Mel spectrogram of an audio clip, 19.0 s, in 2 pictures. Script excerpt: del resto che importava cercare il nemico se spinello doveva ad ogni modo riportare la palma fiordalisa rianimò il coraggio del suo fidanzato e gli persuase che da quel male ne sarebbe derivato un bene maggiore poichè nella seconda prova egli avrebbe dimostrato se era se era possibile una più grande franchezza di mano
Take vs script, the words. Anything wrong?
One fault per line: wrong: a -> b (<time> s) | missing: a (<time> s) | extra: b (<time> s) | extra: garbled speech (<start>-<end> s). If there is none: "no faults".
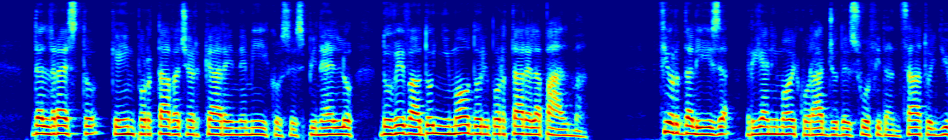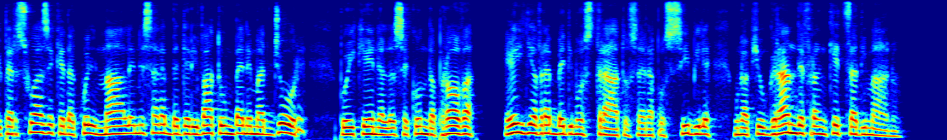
missing: se era (16.0 s)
